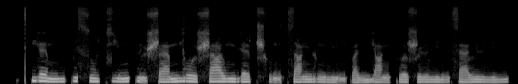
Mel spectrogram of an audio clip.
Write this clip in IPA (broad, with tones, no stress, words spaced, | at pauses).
t̪ʰjɛ˥˩mi˧˥pi˧ su˧˥ t͡ɕi˧˥npy̰˨˩ ʂä˧˥mjo˥˩ʊ̯ ʂɑ˥ʊ̯ mɥɛ˥ʈ͡ʂʰʊ̰˨˩ŋt͡sɑ˥ŋɻʊ˨ŋ lḭ˨˩npa˦ɪ̯mjɑ˥˩ŋ kɤ˥ʂɻ̩˥ li˧˥ŋsä˧˥ ly˥˩li˧˥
